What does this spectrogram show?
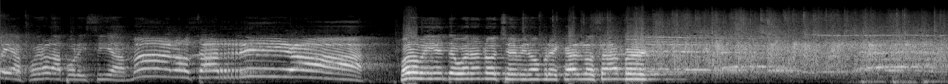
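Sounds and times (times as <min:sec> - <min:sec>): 
speech: 0:00.2 - 0:06.8
audience applause: 0:05.9 - 0:09.4.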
